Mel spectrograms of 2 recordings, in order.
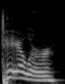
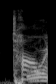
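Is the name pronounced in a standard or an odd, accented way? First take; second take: standard; odd. First: The name is pronounced in the standard way. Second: The name is pronounced in an odd, accented way. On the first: The speaker calls it right. "It's Taylor" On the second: The speaker calls it wrong. "he did say it weird. He called me Taller. I think he had an accent"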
